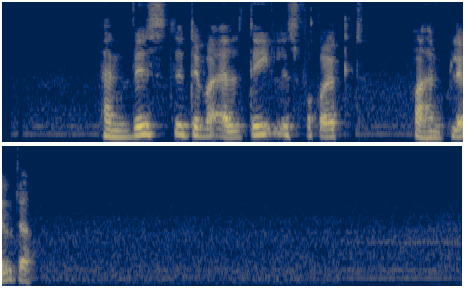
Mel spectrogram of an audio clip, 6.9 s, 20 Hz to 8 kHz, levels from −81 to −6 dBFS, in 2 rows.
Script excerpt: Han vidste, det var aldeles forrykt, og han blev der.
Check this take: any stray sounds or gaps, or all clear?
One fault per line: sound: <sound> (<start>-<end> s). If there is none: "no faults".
no faults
